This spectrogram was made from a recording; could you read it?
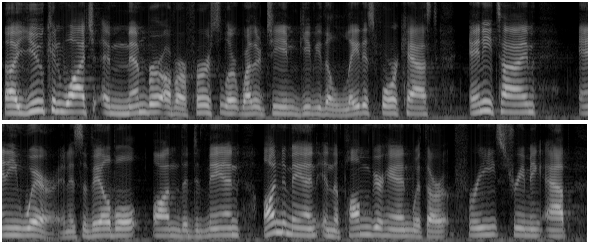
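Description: A man in his thirties presenting a TV weather forecast in a studio, talking in a relaxed, conversational way on a lapel mic. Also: high voice, normal speed, clear, resonant tone. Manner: relaxed, conversational delivery with casual words. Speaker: TV meteorologist. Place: TV studio in front of weather graphics.

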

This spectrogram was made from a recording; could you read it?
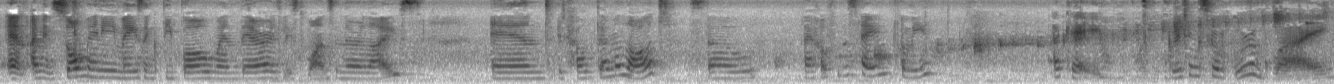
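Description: A woman's voice: a little high, a little slow, gravelly, noisy background. A young woman from Russia with a Russian accent, casually chatting with viewers and reading out their comments on a phone livestream from her living room. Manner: relaxed, chatty, laughs often, answers comments one by one. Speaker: model livestreaming to fans. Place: living room of an apartment, indoors. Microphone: phone at arm's length. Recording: phone livestream with music behind. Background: music playing.

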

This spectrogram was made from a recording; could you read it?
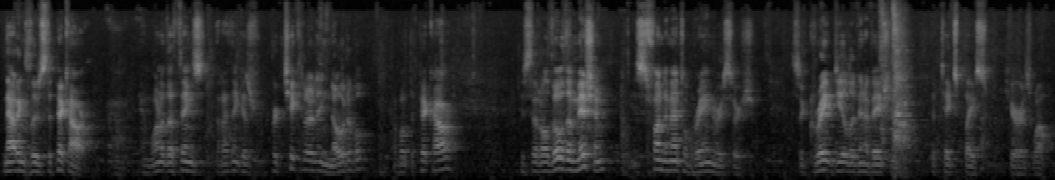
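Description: A man's voice: medium pitch, a little fast, a little hiss or hum. An older man chairing a conference session, introducing speakers from a podium in a genial, big-voiced manner. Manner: genial, loud, says he has a big voice. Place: lecture hall at a podium. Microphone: podium microphone. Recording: roomy hall sound.

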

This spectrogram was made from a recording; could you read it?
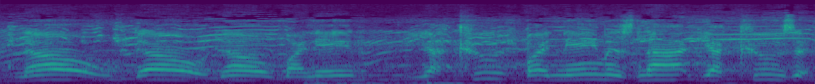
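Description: A stranded, panicky slacker acted by a man pleads in a high voice over clear background noise. He rambles anxiously, as in a comedy radio skit message. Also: steady tone, unhurried. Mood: panicky pleading.

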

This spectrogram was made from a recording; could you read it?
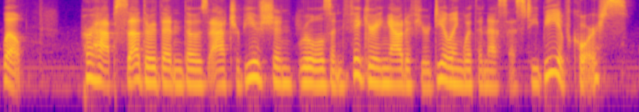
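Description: A woman's voice: on the low side, moderate pace, a bit bright, lightly acted. A woman playing a plucky, skeptical investigative reporter in a scripted noir radio drama, wry and questioning.

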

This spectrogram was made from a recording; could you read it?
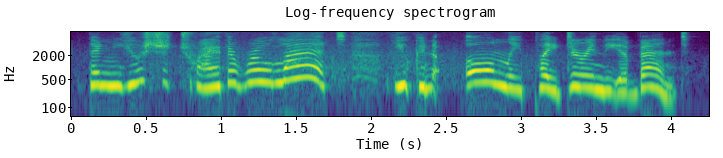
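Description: A very high-pitched, bubbly angel-girl shopkeeper delivers an anime game sales pitch. Her voice is sharp and bright, over noticeable background ambience. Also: lively intonation, moderate pace, slight background noise. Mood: bubbly, salesy. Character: perky angel-girl shopkeeper peddling bargains.

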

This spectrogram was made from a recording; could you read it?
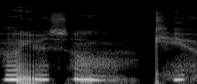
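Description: A woman playing a possessive, seductive goth vampire idol in an intimate, breathy ASMR whisper, close to the microphone. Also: a little high, flat delivery, very slow, mellow, no echo, full character voice. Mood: adoring.

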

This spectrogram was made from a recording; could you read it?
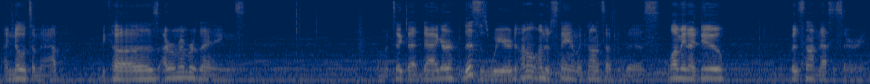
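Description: A man's voice: mid-range voice, a little slow, over music. A thirty-year-old man giving casual gameplay commentary, swearing, griping and poking fun at himself. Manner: sweary, griping, self-deprecating. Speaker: gamer, video host. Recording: clear game ambience noise behind. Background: horror video game sound.

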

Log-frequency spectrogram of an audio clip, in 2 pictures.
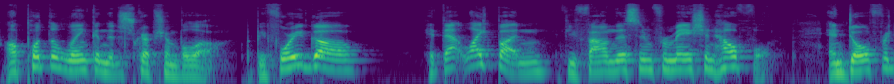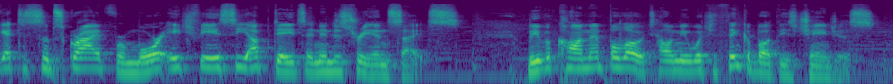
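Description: A man's voice: a little high, animated, fairly quick, faint music behind. A man in his forties hosting a scripted explainer vlog to camera from a home studio, in a punchy, emphatic presenter style. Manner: upbeat, punchy, emphatic presenter delivery with hand gestures. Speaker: HVAC educator and channel host. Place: home studio room, indoors.

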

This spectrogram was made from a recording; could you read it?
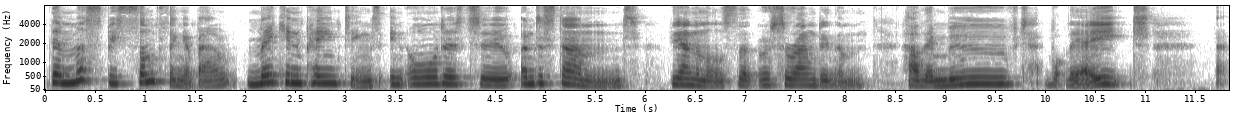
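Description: A woman's voice: mid-range voice, mellow. An older woman giving a chatty, practical painting tutorial from a small room at home. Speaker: art tutor.

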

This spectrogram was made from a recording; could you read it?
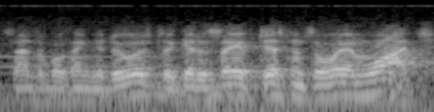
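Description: An actor playing a level-headed police lieutenant in an old 1940s film serial. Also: male voice, lowish voice, very fast, slight background noise, natural voice, low-quality recording. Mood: steady. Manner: steady and matter-of-fact, urgent when shouting. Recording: 1940s film soundtrack with music.

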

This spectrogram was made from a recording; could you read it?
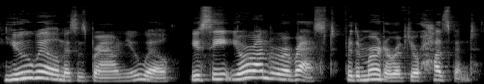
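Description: A woman playing a brisk, shrewd homicide sergeant. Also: medium pitch, very animated, darkish tone, natural voice. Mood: knowing. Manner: matter-of-fact, knowing. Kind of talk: old-time radio mystery acting.

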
